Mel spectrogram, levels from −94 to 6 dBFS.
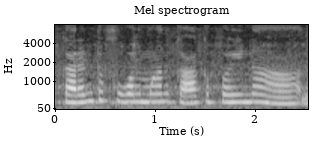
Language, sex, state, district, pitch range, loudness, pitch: Telugu, female, Andhra Pradesh, Annamaya, 250-275 Hz, -16 LUFS, 270 Hz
